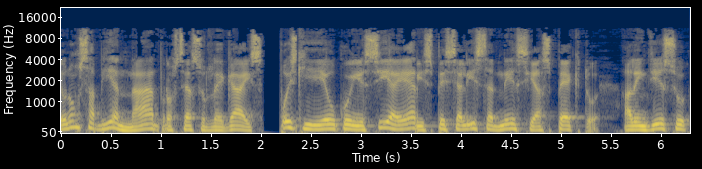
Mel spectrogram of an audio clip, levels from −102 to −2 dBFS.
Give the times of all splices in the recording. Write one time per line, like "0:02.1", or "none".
0:01.0
0:02.4
0:03.6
